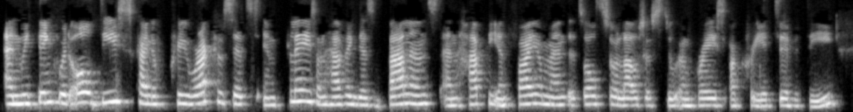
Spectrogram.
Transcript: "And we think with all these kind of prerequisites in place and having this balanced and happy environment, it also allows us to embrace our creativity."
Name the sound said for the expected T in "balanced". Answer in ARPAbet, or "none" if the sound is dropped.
T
